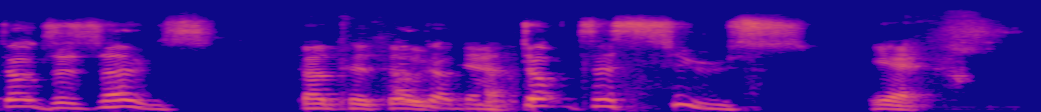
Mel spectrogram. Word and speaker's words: Seuss: Dr. Seuss. Yes. Why it's spelled Seuss. So I think that's Dr. Seuss, not Dr. Zeus.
